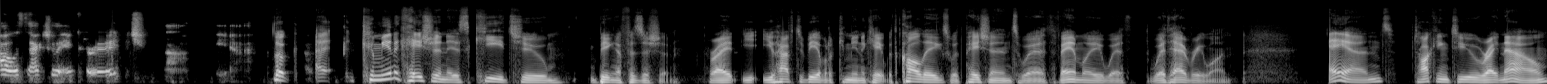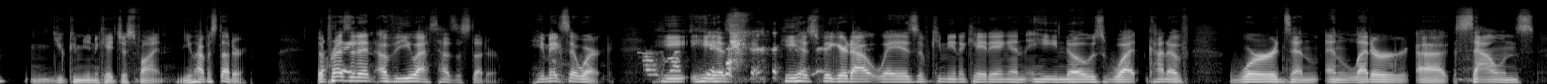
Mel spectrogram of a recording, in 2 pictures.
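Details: Adult male speaker; normal speech.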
